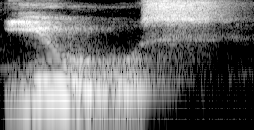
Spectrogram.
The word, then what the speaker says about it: use: En esta palabra decimos use. La letra E no suena, ¿ok?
